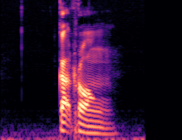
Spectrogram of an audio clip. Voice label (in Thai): "กะหร่อง", ภาษาโคราช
